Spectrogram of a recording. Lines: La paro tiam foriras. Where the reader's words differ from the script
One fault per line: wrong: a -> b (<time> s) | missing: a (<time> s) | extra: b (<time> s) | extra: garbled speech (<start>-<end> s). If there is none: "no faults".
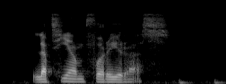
missing: paro (0.5 s)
